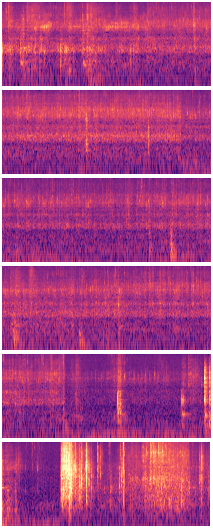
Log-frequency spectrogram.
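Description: Vegetables frying faintly in a small iron pot over charcoal, with a steady low sizzle and the odd light tap of chopsticks. Near the end, dried roasted soybeans are poured into a small wooden masu box: a loud, brief rattling pour, then more rattling.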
